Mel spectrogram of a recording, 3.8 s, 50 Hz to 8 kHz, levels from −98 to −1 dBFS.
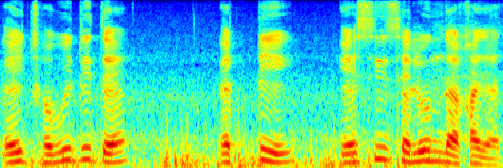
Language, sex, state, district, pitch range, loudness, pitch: Bengali, male, West Bengal, Kolkata, 155-185 Hz, -17 LUFS, 160 Hz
